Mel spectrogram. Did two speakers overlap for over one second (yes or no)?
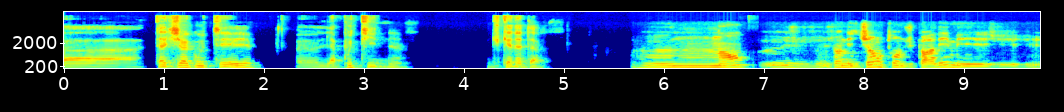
no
